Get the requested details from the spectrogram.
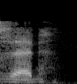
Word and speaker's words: Z: So the first one said, "I'm hearing more and more people pronounce the letter Z as Z." – Yeah. – "And I'm not happy about it. It should be pronounced Zed."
